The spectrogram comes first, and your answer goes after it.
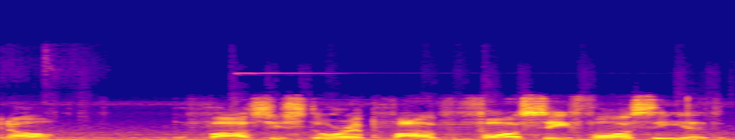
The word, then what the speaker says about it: Fauci: the FY story FY FY that's how you say his name I can never say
